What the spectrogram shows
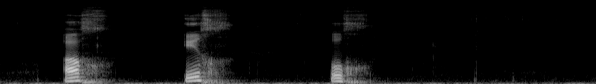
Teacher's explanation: خا حروف مستعلیہ میں سے ہے، اس لیے ہم خا کو موٹا پڑھیں گے۔ حمزہ خا زیر اخ، حمزہ خا پیش اخ، اخ اخ اخ۔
